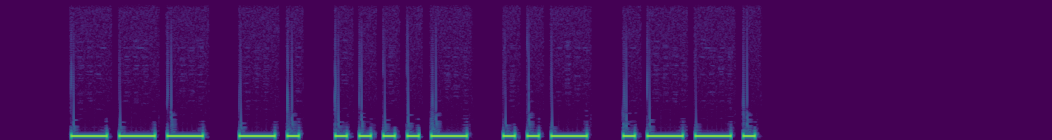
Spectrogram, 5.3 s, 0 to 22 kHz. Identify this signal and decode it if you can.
Morse code, heard as a keyed tone, about 20 wpm, 700 Hz. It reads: ON4UP
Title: 2023 SOTA Activator Call Signs - 20wpm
